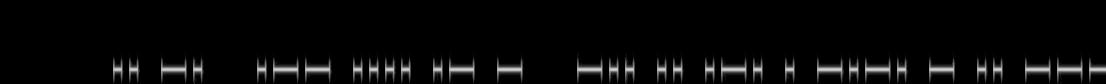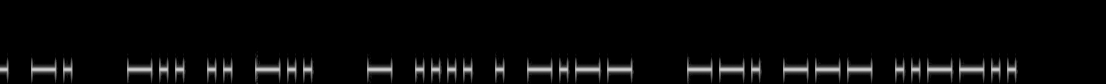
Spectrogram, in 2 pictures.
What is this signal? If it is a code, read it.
Morse code, heard as a keyed tone, about 15 wpm, 700 Hz. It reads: IN WHAT DIRECTION DID THEY GO?
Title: Sentences from Top 1000 Words - Review Part 5 - 15wpm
